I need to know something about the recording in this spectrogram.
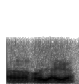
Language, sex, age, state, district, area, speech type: Hindi, male, 60+, Bihar, Samastipur, urban, conversation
